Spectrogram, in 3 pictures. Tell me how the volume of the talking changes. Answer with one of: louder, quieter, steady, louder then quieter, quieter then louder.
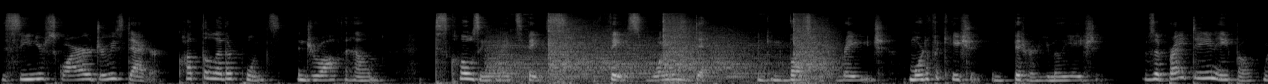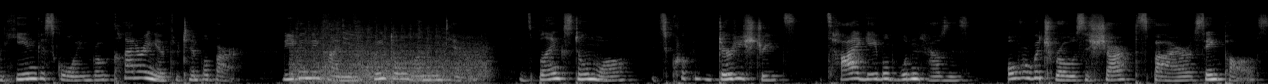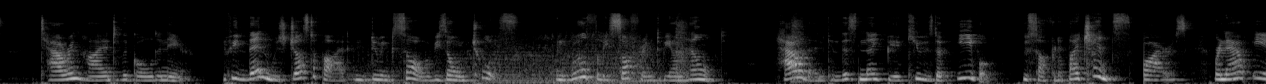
steady.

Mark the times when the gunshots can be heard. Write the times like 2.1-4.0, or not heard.
4.8-8.4, 15.6-17.6, 32.1-33.6.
